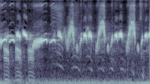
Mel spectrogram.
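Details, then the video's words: Fierce fighting Chinese hwamei in a cage, showing high wings and spread tail; a brisk, chattering song of quick rising whistles and choppy repeated notes delivered in a steady, lively rhythm. "Họa mi chơi cánh cao đuôi xòe - Em này đấu ác"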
